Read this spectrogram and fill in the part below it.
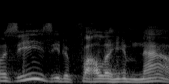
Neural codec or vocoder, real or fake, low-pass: none; real; 7.2 kHz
